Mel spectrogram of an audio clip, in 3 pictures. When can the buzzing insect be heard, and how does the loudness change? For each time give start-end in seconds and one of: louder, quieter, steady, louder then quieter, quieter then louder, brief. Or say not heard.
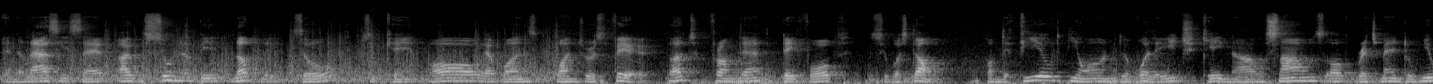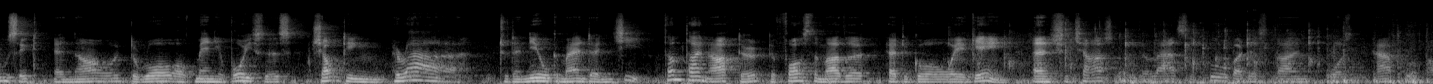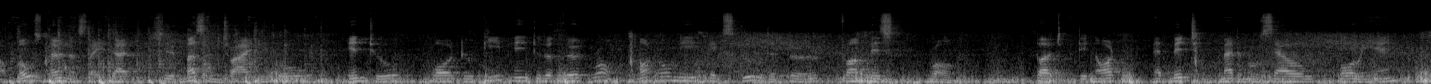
not heard.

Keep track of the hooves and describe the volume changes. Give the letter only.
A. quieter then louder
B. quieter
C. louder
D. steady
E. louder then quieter
C.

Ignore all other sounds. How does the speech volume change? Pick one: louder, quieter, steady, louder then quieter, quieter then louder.
quieter.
